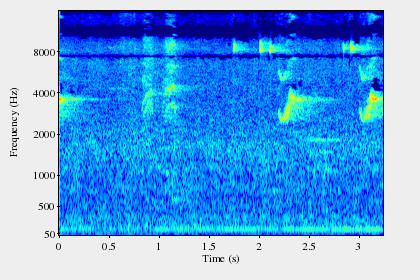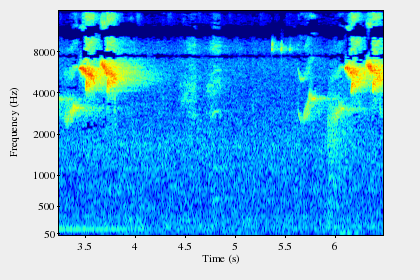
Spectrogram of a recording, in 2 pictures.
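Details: Blue-black grassquit song: rising whistled notes each followed by a sharp buzzy burst, given in two bouts about three seconds apart, with a low hum in the first part.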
